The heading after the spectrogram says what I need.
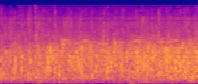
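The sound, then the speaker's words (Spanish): Loud, sustained applause from an audience greets a young city councillor, with many hands clapping in a dense, steady roar that keeps an even level throughout. “un aplauso grande”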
